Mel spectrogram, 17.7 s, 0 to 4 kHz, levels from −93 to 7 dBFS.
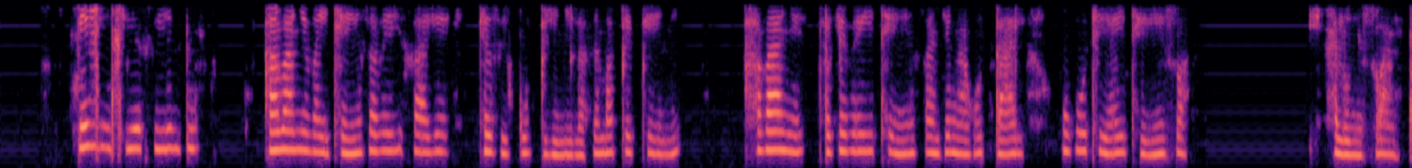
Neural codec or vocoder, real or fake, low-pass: vocoder, 22.05 kHz, 80 mel bands, HiFi-GAN; fake; 3.6 kHz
